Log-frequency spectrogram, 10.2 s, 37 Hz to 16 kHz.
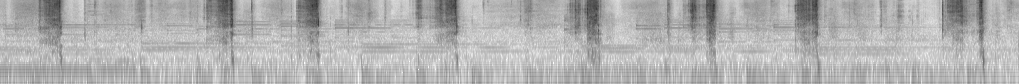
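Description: Fixed-blade 1095 high-carbon steel knife blades slicing through corrugated cardboard: about eight quick cutting strokes, roughly one a second, each a short rasping rip. Background music plays underneath.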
